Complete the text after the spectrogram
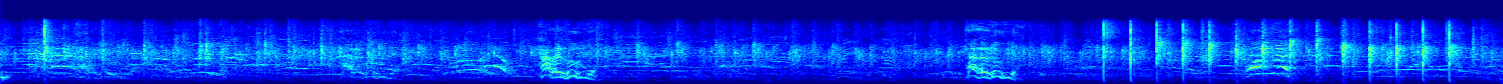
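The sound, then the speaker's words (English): A church audience claps steadily in praise of God during a service, many hands overlapping in a dense patter, with voices calling out over it and a run of sharper, rhythmic claps toward the end. “Clap your hands one more time and just give God praise.”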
